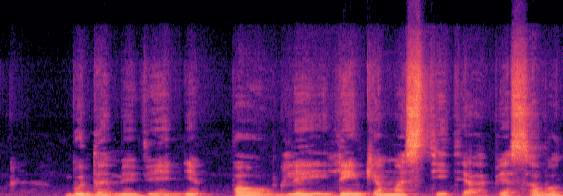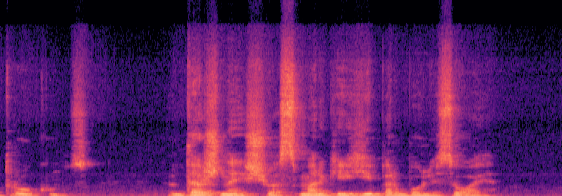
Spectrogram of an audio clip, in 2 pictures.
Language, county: Lithuanian, Panevėžys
